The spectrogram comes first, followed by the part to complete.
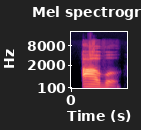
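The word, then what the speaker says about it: hour: आवर, क्योंकि पहली आवाज आ की है जो एक स्वर है, इसीलिए यहाँ एन लगता है।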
